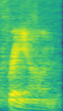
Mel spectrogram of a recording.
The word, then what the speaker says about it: crayon: then like words after Crown listen we're from Philadelphia and we say it's I think it's supposed to be pronounced crayon but we say Crown yeah I say crayon like a normal person well you know what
